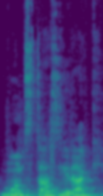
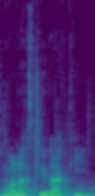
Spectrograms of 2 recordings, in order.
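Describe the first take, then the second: First: The middle sounds like 'nstazi', with a z. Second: The middle sounds like 'nasti', with no z. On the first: The speaker calls it wrong. "I didn't say Monastiraki, I say Monstaziraki or something like that" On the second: The speaker calls it right. "it's Monastiraki"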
